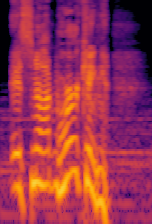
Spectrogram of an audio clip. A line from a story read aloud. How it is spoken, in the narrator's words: cried over the beast's enraged screams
